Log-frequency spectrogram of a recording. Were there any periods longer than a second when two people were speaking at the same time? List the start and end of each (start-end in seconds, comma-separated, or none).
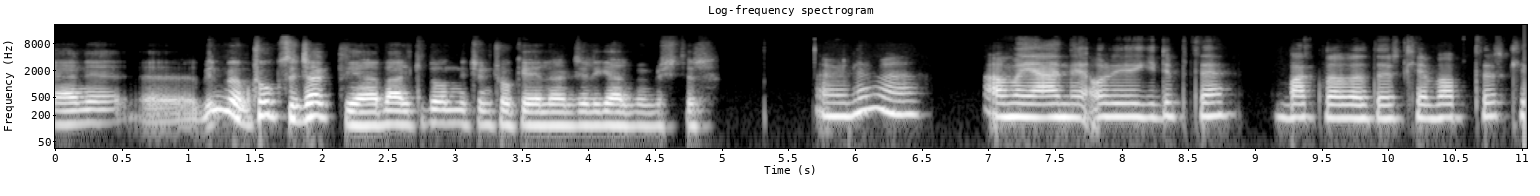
none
